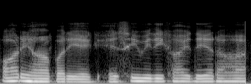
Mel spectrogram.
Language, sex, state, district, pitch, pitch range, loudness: Hindi, male, Jharkhand, Ranchi, 140 Hz, 125-140 Hz, -14 LUFS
